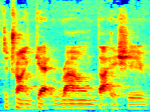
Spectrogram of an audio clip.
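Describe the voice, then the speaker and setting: A man's voice: deep voice, completely flat delivery, normal speed, fairly bright tone, roomy sound, a little hiss or hum. A man in a casual podcast chat, an expert on packaging who explains things earnestly.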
